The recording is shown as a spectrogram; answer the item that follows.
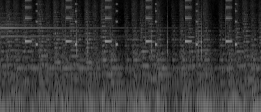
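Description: Snooze-button alarm clock rings repeatedly in a video game, regular bright beeping pulses over a dense, busy game soundscape with steady background hum.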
